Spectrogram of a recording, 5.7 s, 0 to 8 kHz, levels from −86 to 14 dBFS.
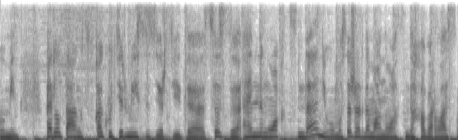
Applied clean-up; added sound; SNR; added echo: none; none; none; none.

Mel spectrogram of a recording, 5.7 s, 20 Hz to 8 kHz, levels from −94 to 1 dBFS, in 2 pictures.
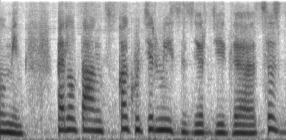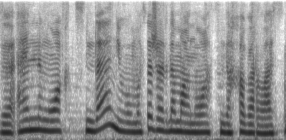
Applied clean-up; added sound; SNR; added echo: neural separator model SepFormer DNS4.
